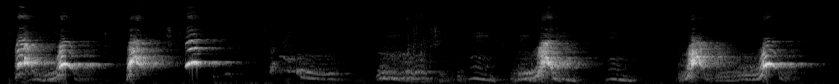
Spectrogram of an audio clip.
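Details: Female Yorkshire terrier eager to chase other dogs, giving loud sharp barks, often in quick pairs, with softer whimpering sounds in the pauses between them.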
